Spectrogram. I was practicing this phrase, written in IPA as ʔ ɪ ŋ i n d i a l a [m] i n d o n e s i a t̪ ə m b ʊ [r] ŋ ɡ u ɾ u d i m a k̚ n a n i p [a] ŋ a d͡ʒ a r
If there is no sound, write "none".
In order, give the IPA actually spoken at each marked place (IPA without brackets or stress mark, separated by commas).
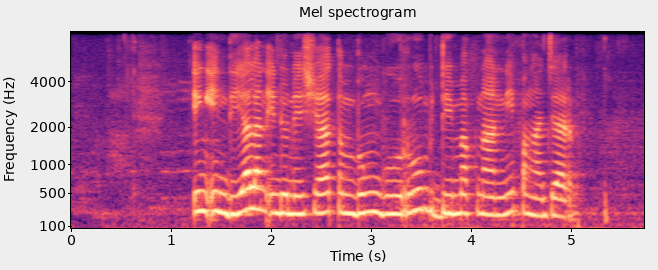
n, none, ə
